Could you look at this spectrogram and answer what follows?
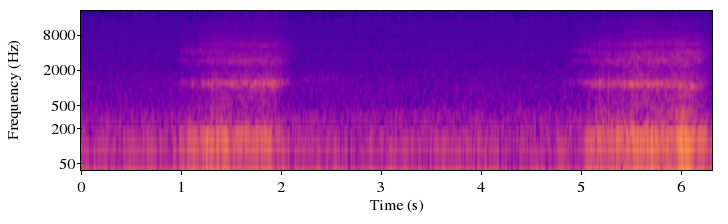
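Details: Two loud, low rumbling snores on breaths in, about four seconds apart (roughly 15 breaths a minute), with quiet between: ordinary sleep snoring.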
